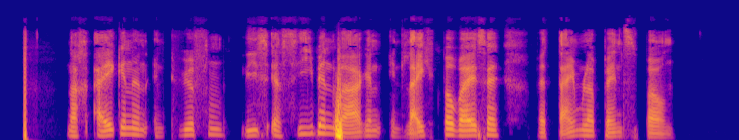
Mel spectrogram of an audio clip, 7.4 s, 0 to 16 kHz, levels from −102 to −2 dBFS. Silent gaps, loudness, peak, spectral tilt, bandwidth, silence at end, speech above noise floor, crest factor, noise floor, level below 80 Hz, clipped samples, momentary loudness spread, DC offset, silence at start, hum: none; -27 LUFS; 0 dBFS; -5.5 dB/octave; 9.6 kHz; 0.65 s; 59 dB; 26 dB; -85 dBFS; -46 dBFS; under 0.1%; 17 LU; under 0.1%; 0.25 s; none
